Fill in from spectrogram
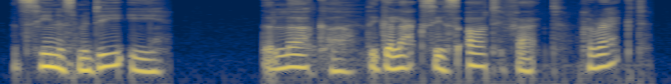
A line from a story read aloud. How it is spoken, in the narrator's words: Finney said gravely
